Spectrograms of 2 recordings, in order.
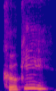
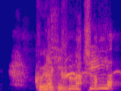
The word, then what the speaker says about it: Kuqi: Craig Wright chief scientist at end chain and we have all right how do you say your last name coochy coochy coochy yes as an American I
